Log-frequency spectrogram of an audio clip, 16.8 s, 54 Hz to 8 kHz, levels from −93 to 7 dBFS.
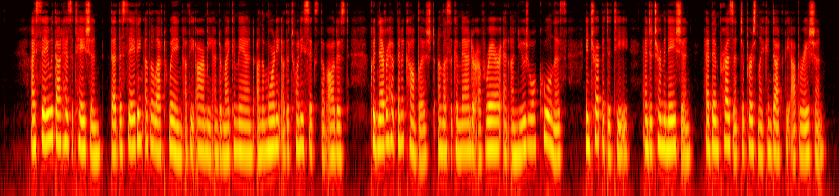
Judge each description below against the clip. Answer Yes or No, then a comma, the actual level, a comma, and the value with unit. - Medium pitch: Yes, medium, 175 Hz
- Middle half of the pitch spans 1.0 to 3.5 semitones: Yes, average, 2.9 semitones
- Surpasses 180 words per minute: No, average, 175 wpm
